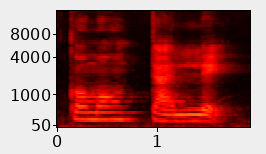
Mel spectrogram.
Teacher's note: The t at the end of a word is usually silent, so it's comment, comment. Now, since we have a word that starts with a vowel after, then we would pronounce the t, because we will attach the t to the next word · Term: liaison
